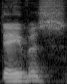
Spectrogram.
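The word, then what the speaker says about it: Davies: last name is pronounced davis yes this the e is uh the e is silent on that side of the pond at any rate it's a welsh name um okay let's uh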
